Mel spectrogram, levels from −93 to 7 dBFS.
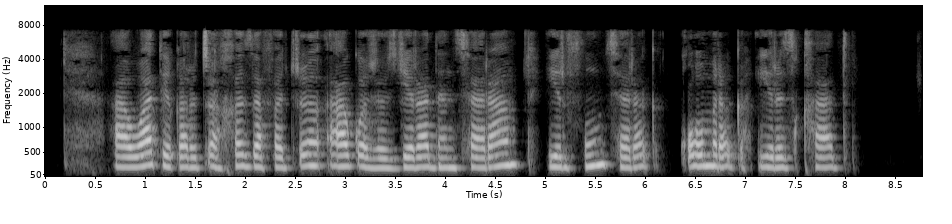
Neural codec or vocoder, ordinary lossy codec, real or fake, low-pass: none; AAC, 48 kbps; real; 7.2 kHz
